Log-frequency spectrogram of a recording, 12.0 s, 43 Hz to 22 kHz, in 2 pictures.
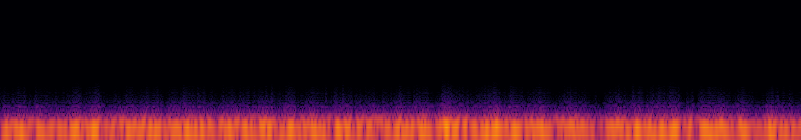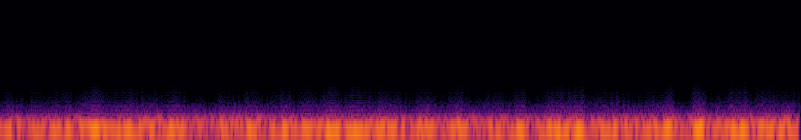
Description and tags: Coagula Science! 14 - LoRumble
Low rumble as a background noise.
Made in Coagula.
low, quake, cinematic, noise, deep, bass, rumble, background, shaking, earthquake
